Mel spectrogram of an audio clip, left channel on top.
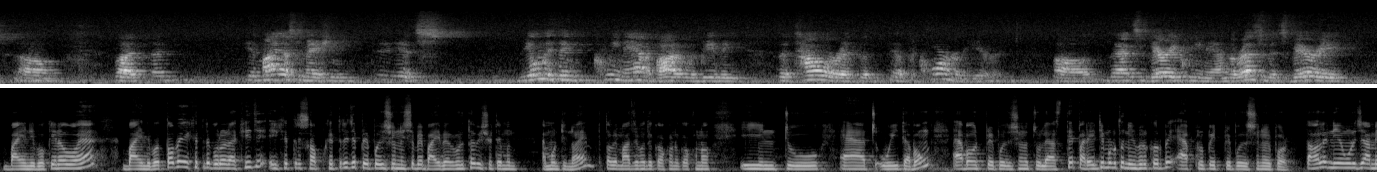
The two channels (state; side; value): different; both; correlation 0.00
